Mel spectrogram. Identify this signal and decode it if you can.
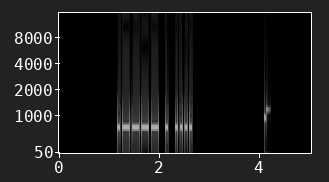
Morse code, heard as a keyed tone, about 25 wpm, 700 Hz. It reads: 1EH
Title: Three Challenging Letter-Number Combinations 25wpm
